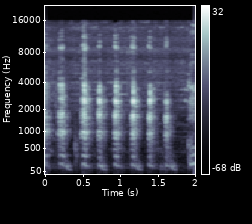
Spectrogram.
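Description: A man laughing in a quick run of short, breathy chuckles, about five a second, dying away near the end.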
